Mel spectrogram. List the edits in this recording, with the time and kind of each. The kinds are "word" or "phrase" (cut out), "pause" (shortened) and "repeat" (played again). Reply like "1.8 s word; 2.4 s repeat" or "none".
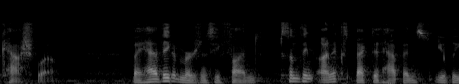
1.7 s phrase; 2.8 s word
